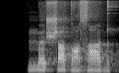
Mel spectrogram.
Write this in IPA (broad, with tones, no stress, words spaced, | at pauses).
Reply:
mœ˧ʃø˦˨dˤa˨zˤa˨ɖ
